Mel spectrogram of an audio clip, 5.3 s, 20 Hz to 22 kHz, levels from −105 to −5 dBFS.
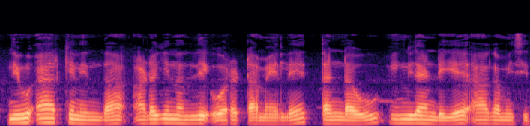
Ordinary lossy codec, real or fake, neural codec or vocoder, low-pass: none; real; none; 7.2 kHz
